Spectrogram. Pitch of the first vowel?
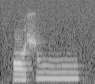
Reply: low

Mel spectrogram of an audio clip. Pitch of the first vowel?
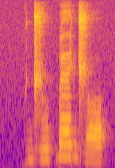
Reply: low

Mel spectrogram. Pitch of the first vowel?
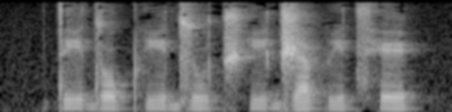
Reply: low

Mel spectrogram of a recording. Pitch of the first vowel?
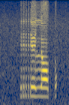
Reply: low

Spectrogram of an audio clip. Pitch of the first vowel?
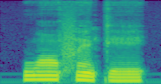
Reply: high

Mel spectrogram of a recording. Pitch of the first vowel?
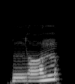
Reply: rising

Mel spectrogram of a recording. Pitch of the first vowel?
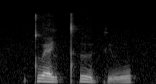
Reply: falling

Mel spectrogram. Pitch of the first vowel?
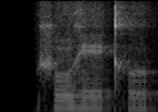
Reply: high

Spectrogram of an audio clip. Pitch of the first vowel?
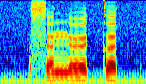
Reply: low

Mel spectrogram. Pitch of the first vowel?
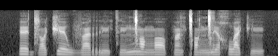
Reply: falling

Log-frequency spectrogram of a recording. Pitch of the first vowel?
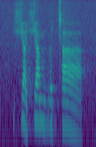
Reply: falling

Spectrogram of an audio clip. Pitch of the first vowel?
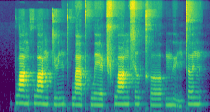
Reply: falling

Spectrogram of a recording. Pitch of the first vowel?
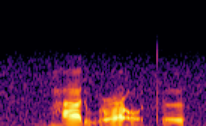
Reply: low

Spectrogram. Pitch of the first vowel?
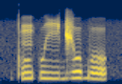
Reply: low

